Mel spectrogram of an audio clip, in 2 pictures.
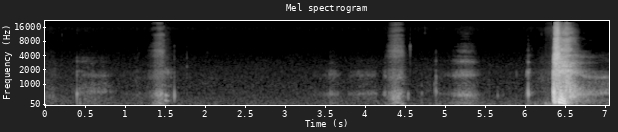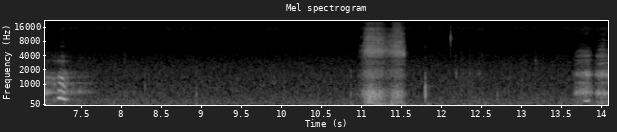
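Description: Quiet breaths and short sounds around one loud, explosive sneeze, then a few softer snorts in a quiet room.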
